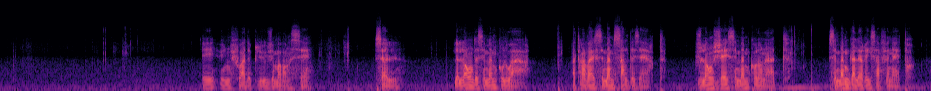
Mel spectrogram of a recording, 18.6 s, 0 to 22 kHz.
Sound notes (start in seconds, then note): 4.4 speaks French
